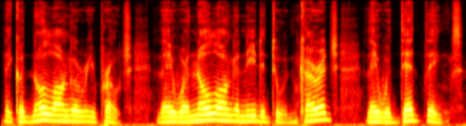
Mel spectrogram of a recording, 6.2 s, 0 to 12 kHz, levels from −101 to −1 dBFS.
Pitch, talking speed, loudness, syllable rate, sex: 135 Hz, 155 wpm, -16 LUFS, 4.6 syllables/s, male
